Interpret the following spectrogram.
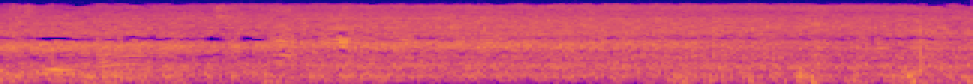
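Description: Wind buffeting a phone microphone over the steady wash of surf breaking on a sandy beach.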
